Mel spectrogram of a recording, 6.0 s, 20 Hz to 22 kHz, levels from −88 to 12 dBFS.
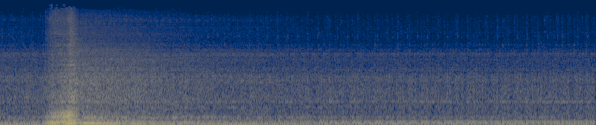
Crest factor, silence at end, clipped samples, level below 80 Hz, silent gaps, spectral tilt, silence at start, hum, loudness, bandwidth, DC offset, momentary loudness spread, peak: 22 dB; 0 s; under 0.1%; -36 dBFS; none; -6.5 dB/octave; 0 s; none; -31 LUFS; 17 kHz; under 0.1%; 15 LU; -8 dBFS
